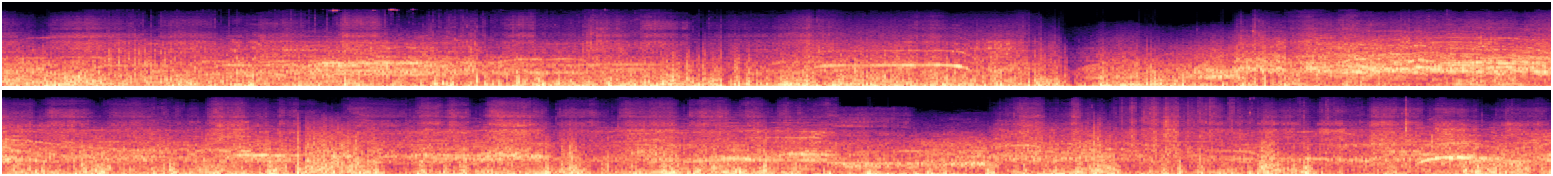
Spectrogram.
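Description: Mountain bike descending steep dirt and rock at speed: loud wind on the camera microphone, with the bike and tyres rattling over the rough ground, and a brief lull about eleven seconds in.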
